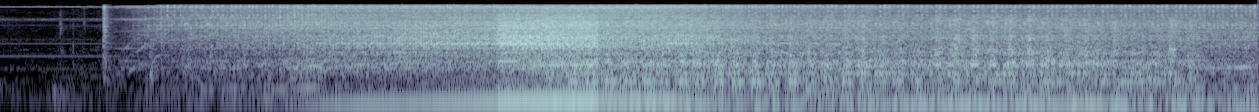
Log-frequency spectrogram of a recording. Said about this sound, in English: Toyota Hybrid engine rattling noise. What is it and how can we solve this problem? Let's hear it first.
